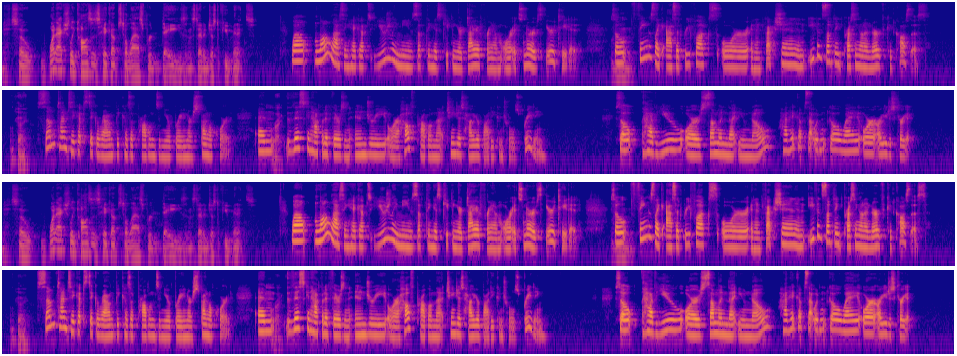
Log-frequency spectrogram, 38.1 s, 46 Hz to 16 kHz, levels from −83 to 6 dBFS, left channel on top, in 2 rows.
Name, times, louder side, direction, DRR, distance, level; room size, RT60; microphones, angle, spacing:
voice 1, 0.0-5.0 12.2-12.6 19.2-19.6 24.5-24.6, left 3 dB, 30° left, 1.4 m, -40 dB
voice 2, 5.8-18.5 19.8-29.9 31.1-37.2, right 5 dB, 65° right, 0.7 m, -28 dB
17.0 x 8.6 x 7.7 m
head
